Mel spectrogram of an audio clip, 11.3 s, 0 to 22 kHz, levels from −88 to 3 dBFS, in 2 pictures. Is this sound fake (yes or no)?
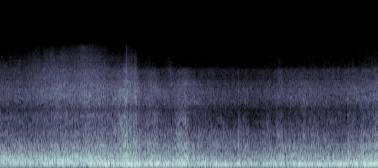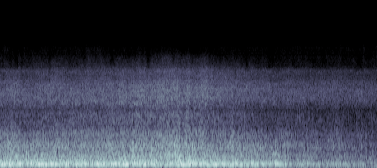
yes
